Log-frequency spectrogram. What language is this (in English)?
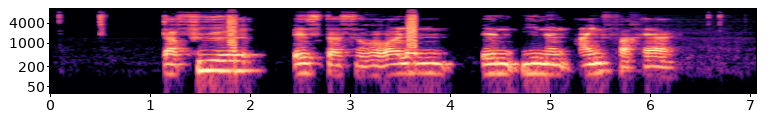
German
